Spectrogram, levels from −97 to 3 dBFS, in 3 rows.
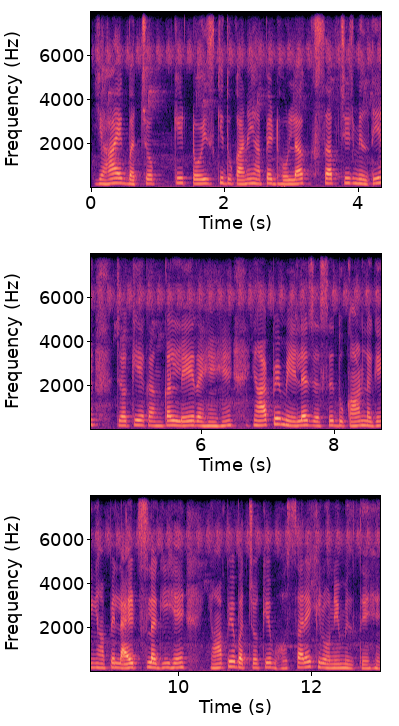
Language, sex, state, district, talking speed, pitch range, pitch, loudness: Hindi, female, West Bengal, Malda, 190 wpm, 190-210 Hz, 200 Hz, -23 LUFS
